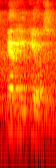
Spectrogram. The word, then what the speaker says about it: Ehrlichiosis: Ehrlichia, eso es latín, y el latín CH es como los italianos. No se pronuncia che, eso es español, pero eso no está en español, eso está en latín. Y CH se pronuncia como si fuera una Q.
